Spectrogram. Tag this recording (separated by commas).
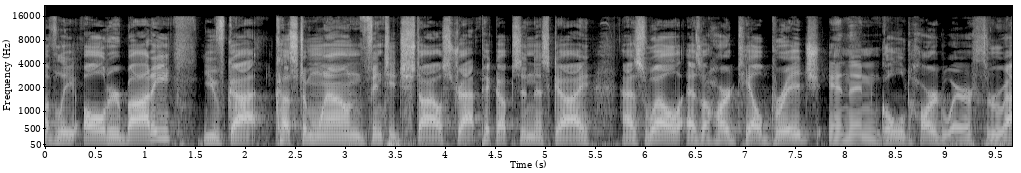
Speech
